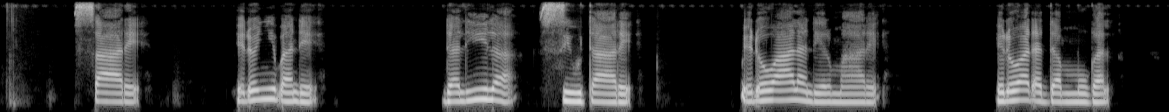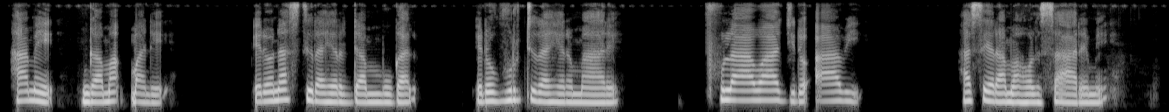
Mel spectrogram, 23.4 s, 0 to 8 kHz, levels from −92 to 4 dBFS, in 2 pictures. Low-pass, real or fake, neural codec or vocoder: 7.2 kHz; real; none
